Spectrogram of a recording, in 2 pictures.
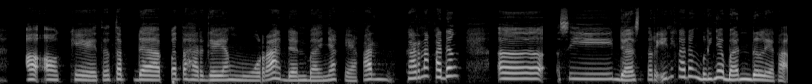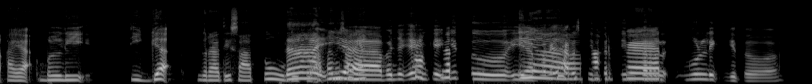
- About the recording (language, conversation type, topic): Indonesian, podcast, Bagaimana cara Anda tetap tampil gaya dengan anggaran terbatas?
- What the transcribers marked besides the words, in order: none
